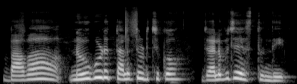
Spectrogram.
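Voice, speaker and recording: A bashful young wife in a storybook romance, speaking a little higher and brighter than the narration, shy and pleading. A woman puts her on, close to her own voice. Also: a little fast, close to an everyday voice. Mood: caring.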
